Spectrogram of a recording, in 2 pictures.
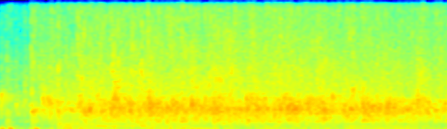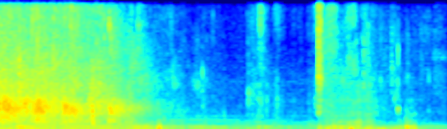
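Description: An audience at a church service applauds to welcome a couple to the stage. The clapping is thick and steady for about six seconds, then dies away into near quiet with a few stray claps.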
